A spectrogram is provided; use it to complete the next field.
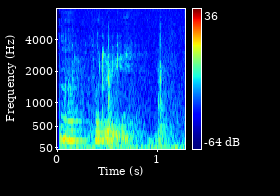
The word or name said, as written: apriih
